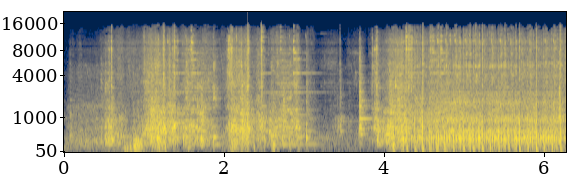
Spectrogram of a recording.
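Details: Store-bought plate compactor with an unknown Chinese Honda GX160-copy engine that had been starting then dying, tested with the oil-level sensor reconnected: stumbles and catches, then a steady, rapid chug with the plate rattling, running on without cutting out; sensor okay.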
